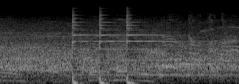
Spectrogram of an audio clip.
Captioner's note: bell ringing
